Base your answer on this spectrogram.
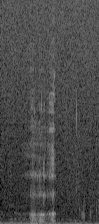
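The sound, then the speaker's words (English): A single short slurping sip of hot coffee, lasting about half a second against a low steady hum, with no talking. “Sip on my coffee.”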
